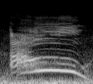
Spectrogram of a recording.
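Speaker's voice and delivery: sudden high whoop; excited yell. Real, not acted. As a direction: yelp it out high and loud. Sudden yell on hooking fish.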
